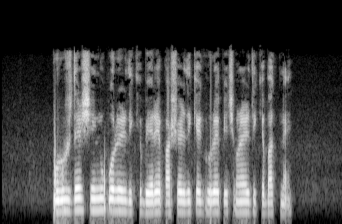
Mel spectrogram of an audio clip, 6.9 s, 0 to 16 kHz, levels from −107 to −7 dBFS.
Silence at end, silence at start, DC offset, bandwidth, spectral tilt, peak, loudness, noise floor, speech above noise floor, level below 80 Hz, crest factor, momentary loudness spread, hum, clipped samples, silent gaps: 1.05 s; 1.05 s; under 0.1%; 7.8 kHz; -4.5 dB/octave; 0 dBFS; -15 LUFS; -68 dBFS; 53 dB; -56 dBFS; 16 dB; 10 LU; none; under 0.1%; none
